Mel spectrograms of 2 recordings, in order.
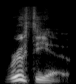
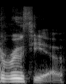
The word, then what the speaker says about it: Ruthio: He says he's from Danielsville, lives in Colorado now, and the last name is pronounced Ruthio. Ruthio. Ruthio's nice.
